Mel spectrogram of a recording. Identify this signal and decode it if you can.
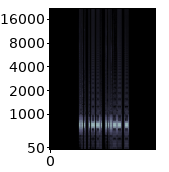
Morse code, heard as a keyed tone, about 52 wpm, 700 Hz. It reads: SP3T
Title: DXCC-100 Call Signs - 4 Characters - Repeated 3x - 50wpm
